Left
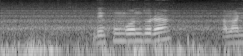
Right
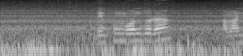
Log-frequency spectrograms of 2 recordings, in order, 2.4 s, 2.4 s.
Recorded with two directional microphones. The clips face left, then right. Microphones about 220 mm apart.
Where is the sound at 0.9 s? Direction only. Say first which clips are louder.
Left 3 dB; 20° left (ahead or behind).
